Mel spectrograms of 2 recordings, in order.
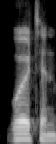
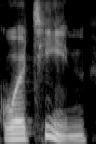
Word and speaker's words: Guertin: last name is not Guertin, but Guertin, rhymes with 13.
